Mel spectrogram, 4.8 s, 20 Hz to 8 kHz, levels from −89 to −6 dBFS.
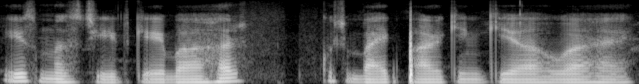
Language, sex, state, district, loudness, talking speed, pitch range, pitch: Hindi, male, Jharkhand, Ranchi, -22 LUFS, 125 wpm, 100-110 Hz, 100 Hz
